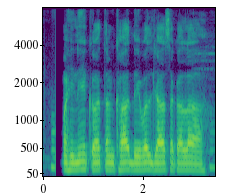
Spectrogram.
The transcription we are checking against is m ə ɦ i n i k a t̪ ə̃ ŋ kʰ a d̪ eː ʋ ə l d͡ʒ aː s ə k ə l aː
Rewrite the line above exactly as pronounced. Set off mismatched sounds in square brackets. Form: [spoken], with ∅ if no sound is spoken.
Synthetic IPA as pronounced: m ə ɦ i n [e] k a t̪ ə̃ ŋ kʰ a d̪ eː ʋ ə l d͡ʒ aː s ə k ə l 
